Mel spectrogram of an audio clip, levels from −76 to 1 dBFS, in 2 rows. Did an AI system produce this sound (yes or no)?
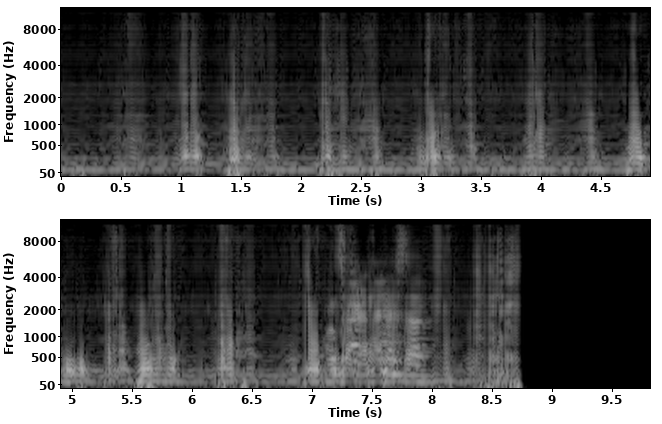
yes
